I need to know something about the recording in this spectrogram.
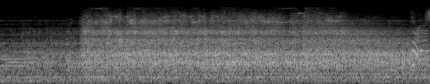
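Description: Anime battle sound effect from the episode's soundtrack: a loud, steady rushing noise that sets in about a second in and holds, like a blast or energy clash in a fight scene.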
